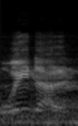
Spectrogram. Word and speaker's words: Widal: থাকি সাধারণত, সেটা হচ্ছে ভিডাল টেস্ট। উচ্চারণটা হবে মানে লেখাটা হচ্ছে উইডাল, WIDAL, উইডাল টেস্ট, যেটাকে আমরা উচ্চারণে বলি প্যাথোলজির ভাষায় ভিডাল টেস্ট বলা হয়।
